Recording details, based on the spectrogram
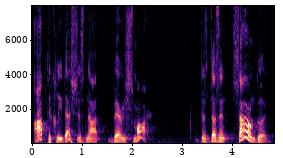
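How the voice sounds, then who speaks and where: A man in his thirties with a fairly high voice gives opinionated commentary. He is from the Dominican Republic and argues emphatically, pushing his points with rhetorical questions. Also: very animated, unhurried, a bit bright. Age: 30s. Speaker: political commentator.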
